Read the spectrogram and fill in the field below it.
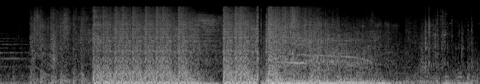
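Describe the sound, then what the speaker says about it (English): Dense gunfire and repeated explosions from the World War II shooter Day of Defeat: Source, a loud, continuous barrage of shots and booming blasts with no talk over it. "there's a lot of explosions in this game"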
